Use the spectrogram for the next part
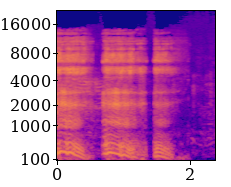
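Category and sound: human body sound, throat clearing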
